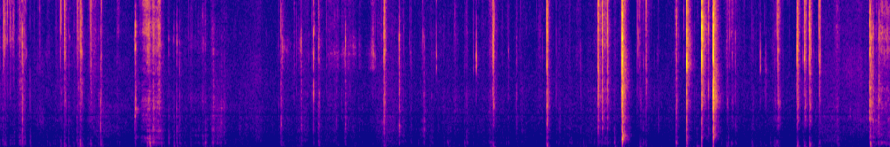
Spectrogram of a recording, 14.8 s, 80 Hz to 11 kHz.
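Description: Fingertips of both hands tap repeatedly on a flat black plastic laptop keyboard, about 30 cm wide, lying loose on a table with many keycaps removed so its plastic scissor hinges are exposed. The taps land on the hinges and the remaining keys. About 25 quiet, bright, dry plastic clicks come in irregular bursts, with a few sharper, louder ticks near the middle and end.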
